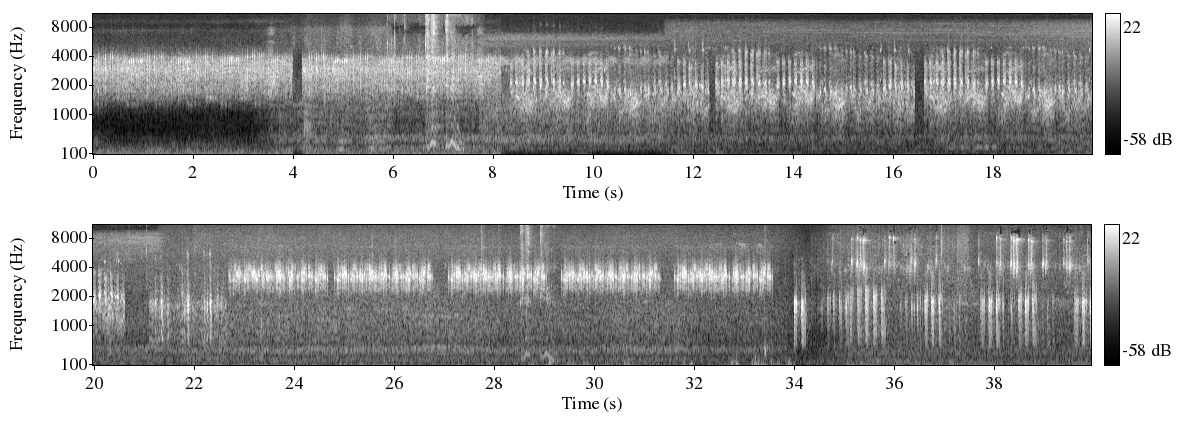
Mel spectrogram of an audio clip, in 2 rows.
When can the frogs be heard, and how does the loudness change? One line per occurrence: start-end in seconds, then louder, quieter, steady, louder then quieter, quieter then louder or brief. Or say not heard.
0.0-39.9 steady.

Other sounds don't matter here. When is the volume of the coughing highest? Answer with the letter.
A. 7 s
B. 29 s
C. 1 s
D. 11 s
A.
